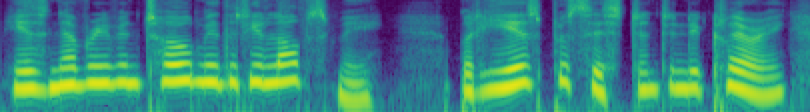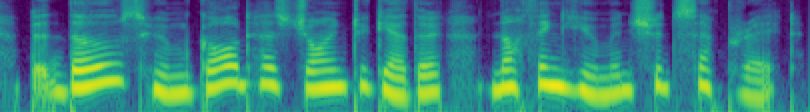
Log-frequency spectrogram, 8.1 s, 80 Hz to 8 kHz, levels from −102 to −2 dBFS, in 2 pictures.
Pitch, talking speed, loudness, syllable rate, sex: 220 Hz, 200 wpm, -18 LUFS, 6.0 syllables/s, female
